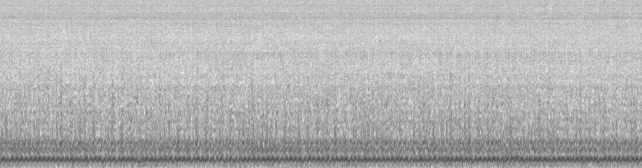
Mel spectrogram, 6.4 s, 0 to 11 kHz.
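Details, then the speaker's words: 1976 BMW 2002 (E10) M10 engine idling about 700–800 rpm after fitting a new Weber-style carburetor and swapping in a newer coil: steady, even, smooth low hum with no misses, much smoother than with the old carb; normal idle. "Well, it idles an awful lot smoother than the other one. This end here is pretty quiet."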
